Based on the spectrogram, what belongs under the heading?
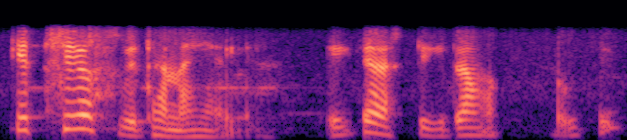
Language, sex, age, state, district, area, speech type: Odia, female, 45-60, Odisha, Angul, rural, conversation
